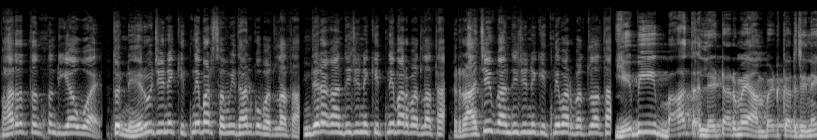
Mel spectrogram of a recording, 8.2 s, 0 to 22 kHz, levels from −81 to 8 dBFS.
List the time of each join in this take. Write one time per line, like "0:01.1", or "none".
0:01.0
0:03.1
0:04.5
0:06.1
